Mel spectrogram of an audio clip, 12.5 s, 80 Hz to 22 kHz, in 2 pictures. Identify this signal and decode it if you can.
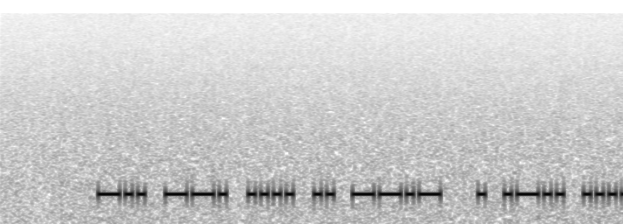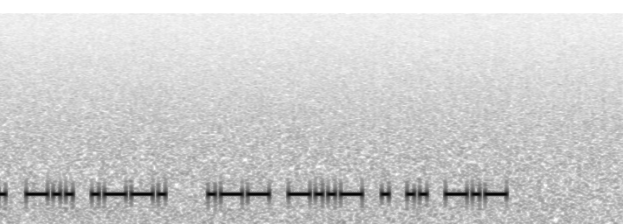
Morse code, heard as a keyed tone, hand-sent with a paddle, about 19 wpm, 610 Hz. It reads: DGHIQ ELHDP WXEIK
